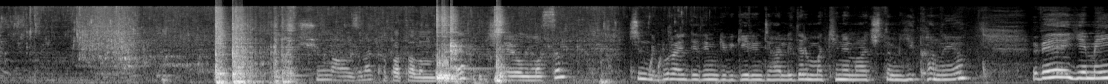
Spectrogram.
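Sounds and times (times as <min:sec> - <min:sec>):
tap water running into sink: 0:00.0 - 0:06.9.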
